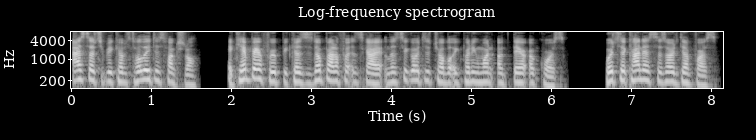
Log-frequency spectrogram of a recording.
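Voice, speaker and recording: A woman's voice: mid-range voice, a bit bright, natural voice. A woman voicing a smug, scheming young female alien troll who lectures others with condescension. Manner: condescending, self-assured.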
